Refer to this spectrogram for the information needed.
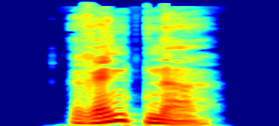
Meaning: pensioner (male or of unspecified gender)
- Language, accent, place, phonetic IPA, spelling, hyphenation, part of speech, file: German, Germany, Berlin, [ˈʁɛntnɐ], Rentner, Rent‧ner, noun, De-Rentner.ogg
